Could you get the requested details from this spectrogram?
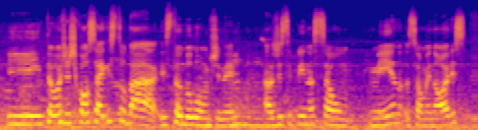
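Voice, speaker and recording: A high-pitched woman amid noticeable background noise and audible room echo. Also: ordinary pitch variation, moderate pace. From Brazil, western Paraná border region (Medianeira). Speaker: overlanding traveller and doctoral student. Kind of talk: casual interview chat. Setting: exhibition stand at a car meet.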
